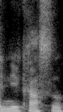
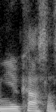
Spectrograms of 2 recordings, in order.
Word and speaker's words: Newcastle: Yeah, because he was saying everybody in Newcastle says Newcastle. Brandon, how do you say Newcastle? Me? Newcastle. Just like Carl, how do you say it, Carl? Pardon? How do you say it? Newcastle. Yeah, it's more better. Whereas I think it's more of a London thing, isn't it? Where they go Newcastle.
